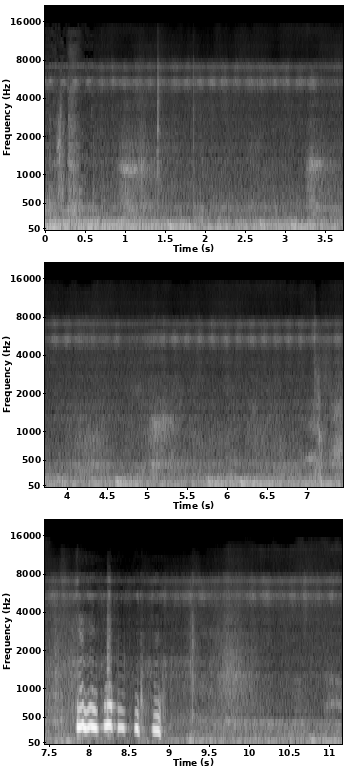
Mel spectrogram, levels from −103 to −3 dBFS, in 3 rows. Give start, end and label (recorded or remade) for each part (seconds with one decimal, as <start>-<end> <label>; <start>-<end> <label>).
0.0-0.6 recorded; 0.6-11.2 remade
